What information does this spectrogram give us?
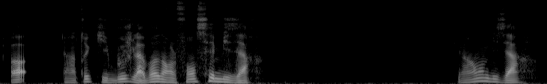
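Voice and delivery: softly, as if watching something move in the distance; hushed, distracted. Real, not acted. Vlogger noticing something moving behind him, hushed and puzzled.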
